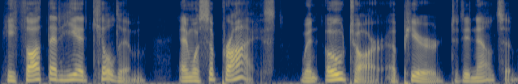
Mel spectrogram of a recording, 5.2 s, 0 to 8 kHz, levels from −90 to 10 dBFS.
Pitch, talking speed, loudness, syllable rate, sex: 150 Hz, 195 wpm, -20 LUFS, 5.4 syllables/s, male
